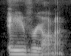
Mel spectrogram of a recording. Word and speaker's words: Avaryana: I think her name is pronounced Avariana. Am I saying it right? Is he correcting me? Do I have to correct how I pronounce your name? You're so close. It's Avariana. Avariana.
